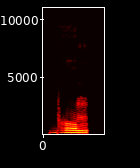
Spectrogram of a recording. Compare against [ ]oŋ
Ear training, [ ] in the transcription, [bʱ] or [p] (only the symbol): bʱ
